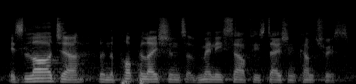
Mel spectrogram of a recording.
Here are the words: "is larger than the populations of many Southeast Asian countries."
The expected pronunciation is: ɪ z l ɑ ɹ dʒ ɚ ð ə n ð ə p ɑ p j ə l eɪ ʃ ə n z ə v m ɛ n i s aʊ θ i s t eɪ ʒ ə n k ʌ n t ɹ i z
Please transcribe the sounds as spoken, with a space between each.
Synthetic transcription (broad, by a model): ɪ z l ɑ dʒ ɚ ð ə n ð ə p ɑ p j ə l eɪ ʃ ə n z ə v m ɛ n i s aʊ θ i s t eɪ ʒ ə n k ʌ n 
